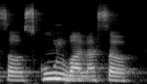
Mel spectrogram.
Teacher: दंत्य स, क्योंकि इसका उच्चारण दंत पर जब जिह्वा का स्पर्श है तो स का उच्चारण होता है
